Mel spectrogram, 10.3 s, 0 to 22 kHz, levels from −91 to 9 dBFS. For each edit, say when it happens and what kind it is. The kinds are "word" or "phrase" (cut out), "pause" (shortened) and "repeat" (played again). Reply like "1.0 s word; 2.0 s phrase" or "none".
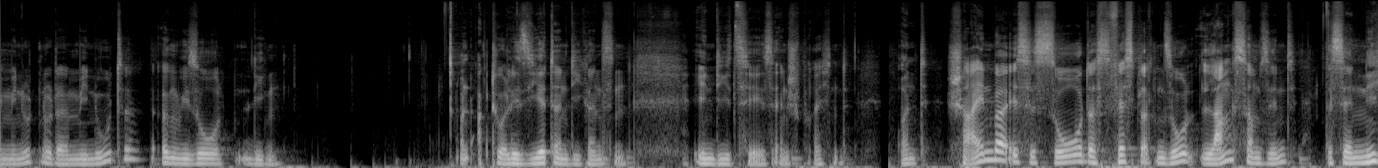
6.6 s pause; 8.3 s phrase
